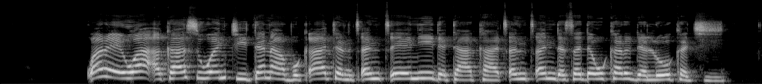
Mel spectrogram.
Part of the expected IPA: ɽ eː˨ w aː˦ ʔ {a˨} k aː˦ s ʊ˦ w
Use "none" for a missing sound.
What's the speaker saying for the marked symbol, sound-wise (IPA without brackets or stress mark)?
a˨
